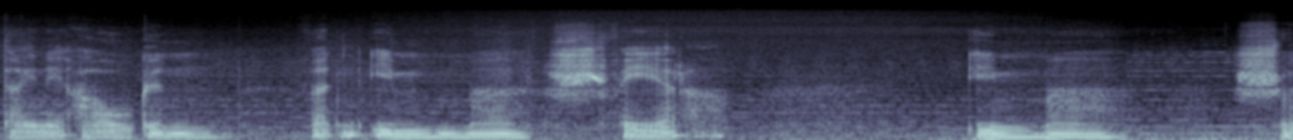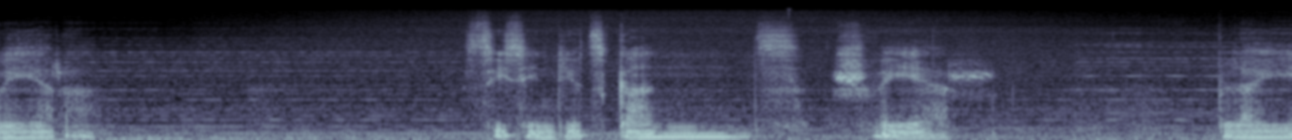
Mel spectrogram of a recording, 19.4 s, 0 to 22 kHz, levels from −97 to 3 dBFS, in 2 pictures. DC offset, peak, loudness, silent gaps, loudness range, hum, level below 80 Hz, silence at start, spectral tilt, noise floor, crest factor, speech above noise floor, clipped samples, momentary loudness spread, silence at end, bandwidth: under 0.1%; -4 dBFS; -25 LUFS; none; 7 LU; none; -40 dBFS; 0 s; -5.5 dB/octave; -44 dBFS; 22 dB; 21 dB; under 0.1%; 22 LU; 0 s; 12 kHz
